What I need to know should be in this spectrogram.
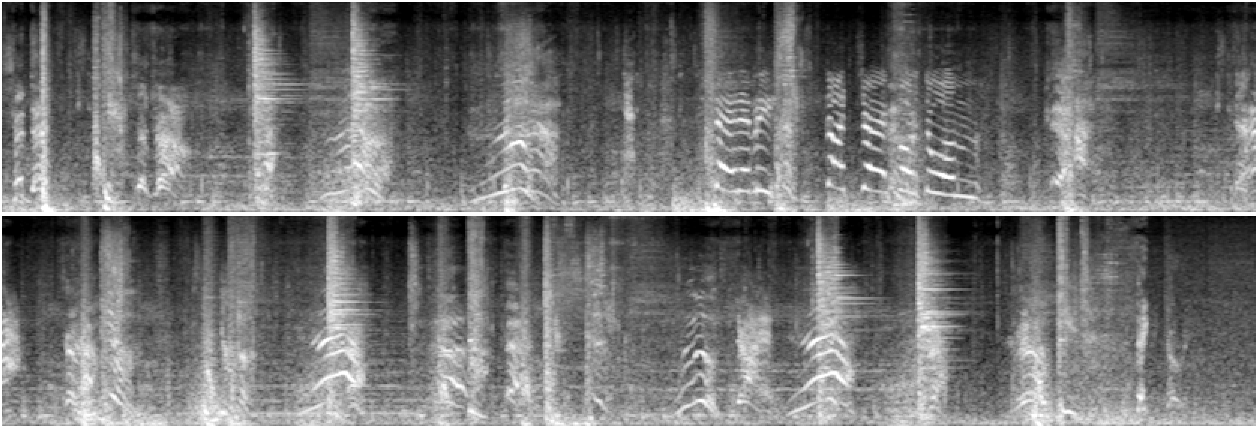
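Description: Metal blades clash and clang repeatedly.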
